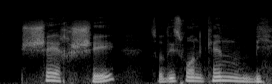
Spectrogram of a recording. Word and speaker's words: chercher: here, this first part, you've got to pronounce it cher, okay? But the second part, because it's ending with a R like that, so it should be e, so chez, okay?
